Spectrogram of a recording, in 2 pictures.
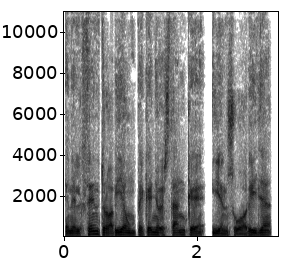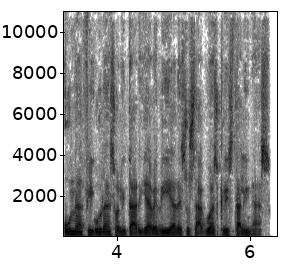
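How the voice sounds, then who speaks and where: A man narrates a story aloud in a steady, even way. His voice is very low. The sound is dry and close, with no room echo. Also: fairly quick.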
